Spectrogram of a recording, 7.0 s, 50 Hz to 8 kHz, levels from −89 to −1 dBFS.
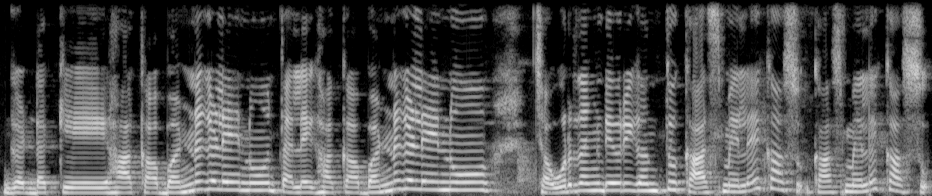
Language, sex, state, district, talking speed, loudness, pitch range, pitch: Kannada, female, Karnataka, Shimoga, 120 wpm, -15 LUFS, 215-305 Hz, 255 Hz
